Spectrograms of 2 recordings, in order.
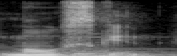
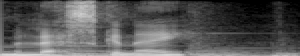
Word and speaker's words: Moleskine: looks a little bit like moleskin someone told me once that should be pronounced moleskine he's great fun at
